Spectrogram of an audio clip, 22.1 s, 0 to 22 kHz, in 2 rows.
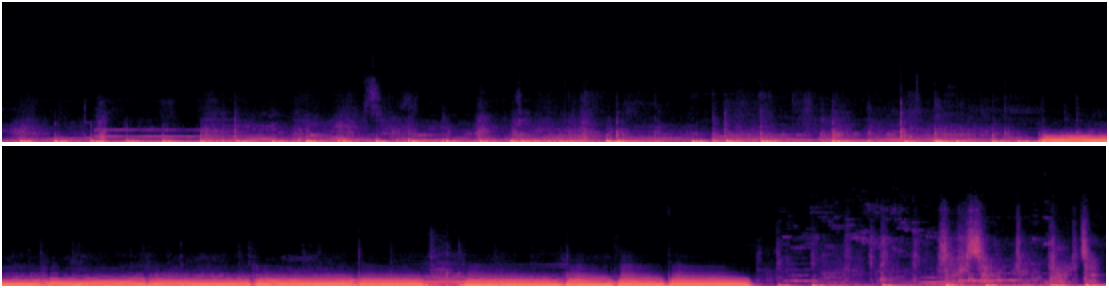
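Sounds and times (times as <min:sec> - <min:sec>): drum taps: 0:00.2 - 0:18.3
brass band playing held chords: 0:10.4 - 0:18.6.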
